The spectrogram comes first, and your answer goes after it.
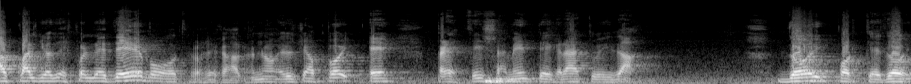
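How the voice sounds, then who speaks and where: Noticeable background noise and audible room echo accompany a man speaking at a very slow pace. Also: medium pitch for a man, ordinary pitch variation. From Mallorca, Spain. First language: Catalan (Mallorquin) (speaking Spanish). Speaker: Jesuit priest, linguist and anthropologist. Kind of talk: lecture. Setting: cultural center talk with audience.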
